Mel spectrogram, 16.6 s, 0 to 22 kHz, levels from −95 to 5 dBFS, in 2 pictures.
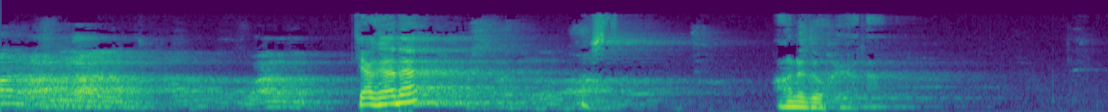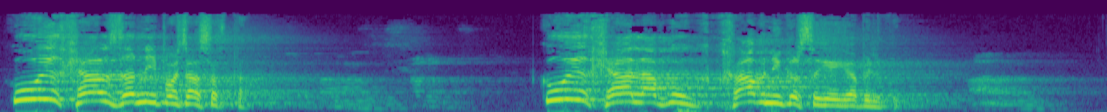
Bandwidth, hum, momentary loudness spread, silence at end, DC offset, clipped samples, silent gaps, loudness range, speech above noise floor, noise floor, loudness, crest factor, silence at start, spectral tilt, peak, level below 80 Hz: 14 kHz; none; 23 LU; 0.6 s; under 0.1%; under 0.1%; none; 11 LU; 51 dB; -64 dBFS; -13 LUFS; 16 dB; 0 s; -3.5 dB/octave; 0 dBFS; -52 dBFS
